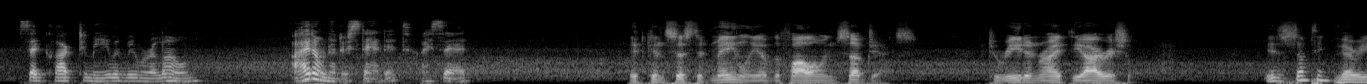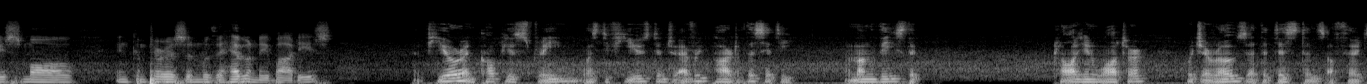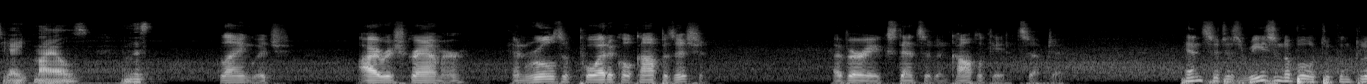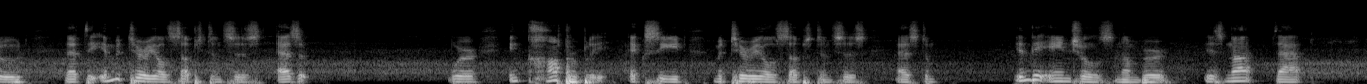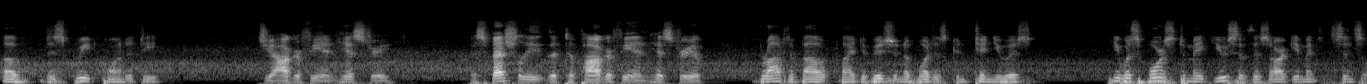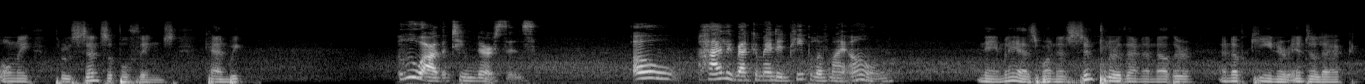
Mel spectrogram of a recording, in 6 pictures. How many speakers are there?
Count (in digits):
4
